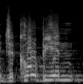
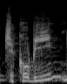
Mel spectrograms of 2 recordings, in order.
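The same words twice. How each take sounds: First: Jacobean as four syllables, ja-KOH-bee-un; trial pronunciation. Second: Jacobean as three syllables, ending in "been"; alternative pronunciation. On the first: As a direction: sound out Jacobean with a separate "un" ending. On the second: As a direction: try Jacobean with the last vowels merged into one "ee". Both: Real, not acted. Trying out ways to say word.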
